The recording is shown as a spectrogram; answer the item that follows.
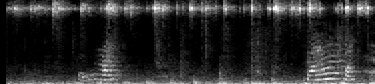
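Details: Ragdoll cat named Alice gives two drawn-out, wavering meows, one near the first second and a longer one near the end, over a steady high whine and faint voices in the background.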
